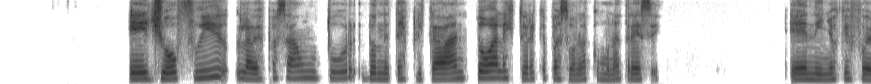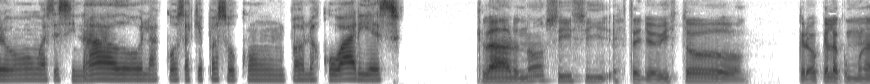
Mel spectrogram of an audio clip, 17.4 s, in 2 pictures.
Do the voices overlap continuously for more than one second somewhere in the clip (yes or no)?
no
